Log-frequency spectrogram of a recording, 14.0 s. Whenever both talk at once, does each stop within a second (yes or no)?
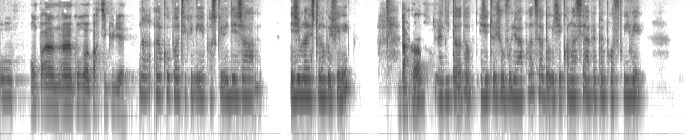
yes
